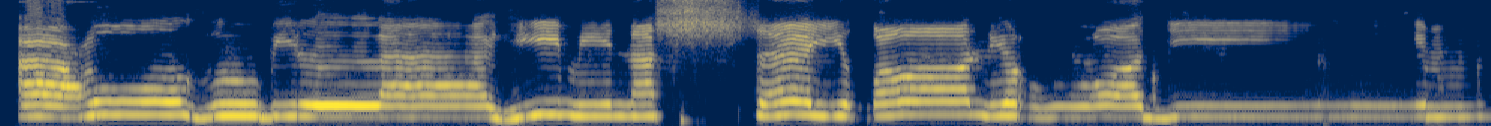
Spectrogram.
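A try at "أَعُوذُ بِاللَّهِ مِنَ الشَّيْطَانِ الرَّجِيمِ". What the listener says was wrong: Sudah bagus, lamnya sudah nggak ngangkat.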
